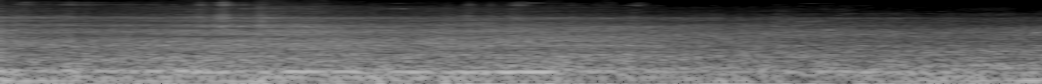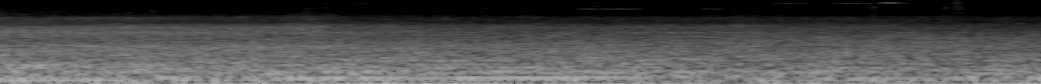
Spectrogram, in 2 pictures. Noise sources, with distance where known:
engine of unclear size

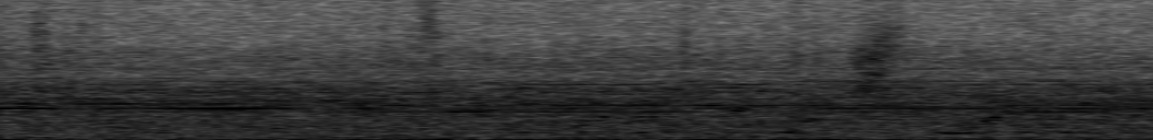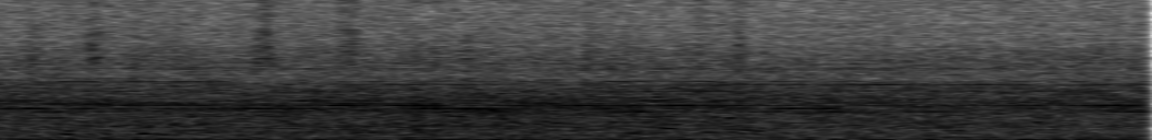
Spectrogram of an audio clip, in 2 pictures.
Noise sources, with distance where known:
background noise

